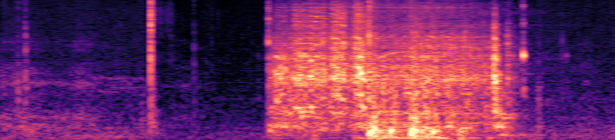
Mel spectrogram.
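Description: A small engine with its muffler cut off and no spark arrestor starts up loud and harsh, running with a raspy, aggressive roar after a few quiet ticks and a brief pop.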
